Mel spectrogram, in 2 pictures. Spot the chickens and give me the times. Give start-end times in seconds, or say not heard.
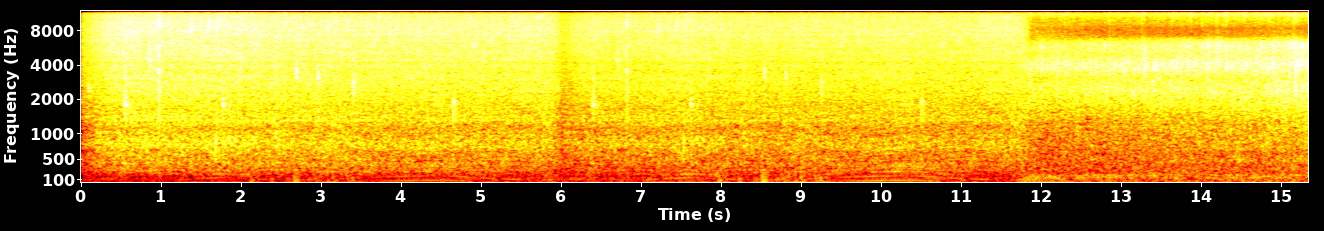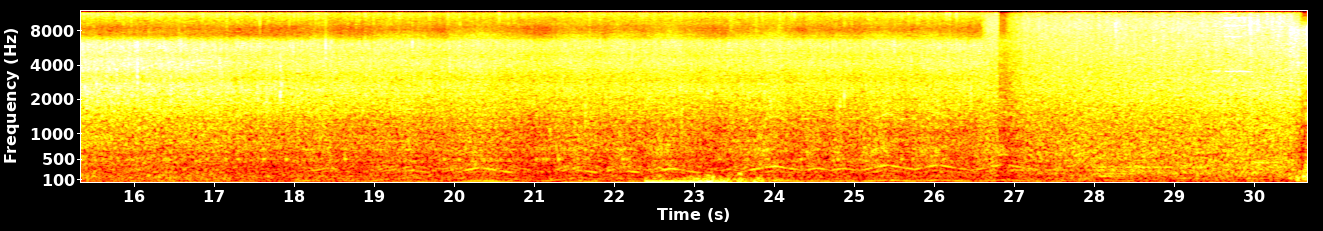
22.4-24.1.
